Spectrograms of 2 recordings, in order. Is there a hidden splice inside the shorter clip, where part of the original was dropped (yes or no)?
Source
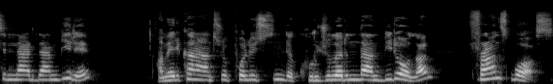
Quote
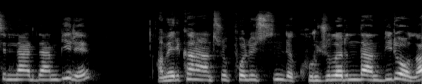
no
